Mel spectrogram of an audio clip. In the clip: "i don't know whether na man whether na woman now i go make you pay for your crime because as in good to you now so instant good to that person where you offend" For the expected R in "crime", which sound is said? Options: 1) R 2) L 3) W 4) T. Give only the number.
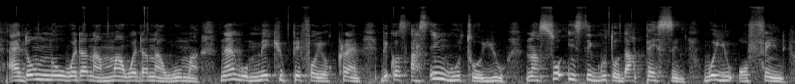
1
